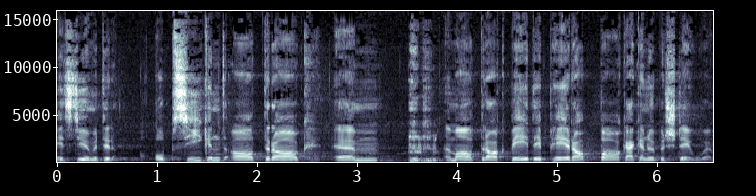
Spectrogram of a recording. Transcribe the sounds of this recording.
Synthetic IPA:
jɛt͡styːmədəɾɔpsiːɡəndɑːtɾɑːɡ̥ɛm | əmɑːt̪ɾɑːɡ̥b̥eːdeːpʰeːɾɑpːɑːɡ̥æɡənʏbəɾʃtɛwə̰

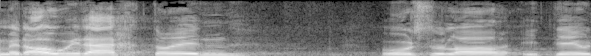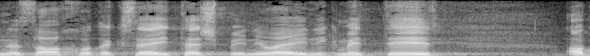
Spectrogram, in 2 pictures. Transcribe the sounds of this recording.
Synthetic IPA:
məɾɑwːiɾæχt̪̚oɪn | ʊɾsulɑitɪlnəsɑχʋɔd̪ɛksɛɪt̪hɛʃb̥ɪnioɛɪnɪɡmɪt̪̚dɪːɾ | ʔɑb

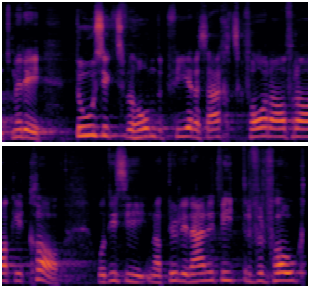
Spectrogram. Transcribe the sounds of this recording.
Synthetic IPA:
ntmɪɾhɛtuːsik̚t͡svøːhʊnd̪əɾtfiːəɾəsæχt͡skfɔːɾɑːfɾɑːɡikʰɑː | od̥iːsinɑt̪yːɾlɪnaːnɪdʋit̪əɾfəɾfɔlk

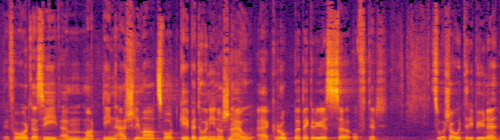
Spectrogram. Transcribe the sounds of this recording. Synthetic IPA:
b̥efoːɾdɑsiəmːɑrtinæʃlimɑːt͡sʋɔt̚kɪːbətuəninɔʃnæləɡ̥rʊpəbeɡɾyəsəʔʊfd̥əɾ | t͡suəʃawətribyːnə

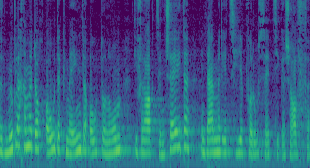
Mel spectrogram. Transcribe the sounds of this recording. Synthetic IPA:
ɛrmøɡləχəmɪɾd̥ɔχoʊdəkmɛɪndəʔoʊtonoːmd̥ifɾɑːkt͡sɛntʃɛɪdə | ɪndæmːɪɾjɛt͡shiəpfɔɾuːsːɛt͡siɡ̥əʃɑfə

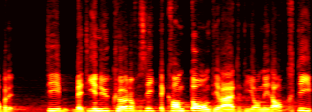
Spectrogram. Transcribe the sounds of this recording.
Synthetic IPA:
ɑbəɾ | d̪̥iːʋɛd̥iːənyːt̚kʰhøːɾəʊfdəs̬it̪ːəkʰχɑnt̪oːnd̥̪iəʋæːɾdəd̥iːjonɪdɑkχt̪iː

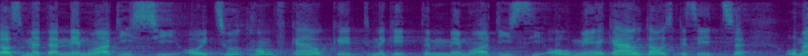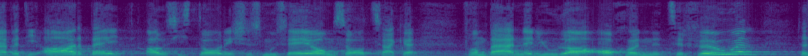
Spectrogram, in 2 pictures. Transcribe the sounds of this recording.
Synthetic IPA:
d̥ɑsmədæmːɛmuɑdisioit͡suəkʰχʊmftɡ̥ælt̚ɡ̥ɪtməɡɪt̚dəmːɛmuɑdisioʊmeːɡæltɑlsb̥ɛsɪt͡sə | ʊmæbədiʔɑːɾbɛɪtʰɑlshistoːɾiʃəsmuseːʊmsoːt͡sæɡ̥ə | fɔmbæːɾnəɾjuɾɑʔoχœnːət͡sɛɾfʏləd̥ɑ

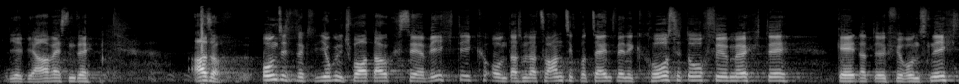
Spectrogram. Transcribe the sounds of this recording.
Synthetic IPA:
jeːbiaːvɛɪsn̩də | ʔa̰lzoʊnsɪstdjuːɡən̩ʃpɔɐtaʊxseːɐvɪçtɪɡʊnt̚d̥asmandaːt͡sv̥ant͡sɪk̚pʁ̥ot͡sɛntv̥eːnɪɡ̥əkʰʁoɐsədʊɐçfyːʁənmœçtə | ɡ̥ɛːtnatʰyːɐlɪçfyːɐʁʊnsnɪçt

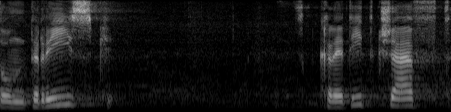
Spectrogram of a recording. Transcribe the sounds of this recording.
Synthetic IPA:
ʊndɾiːsk | skʰɾedit̪kʃæft

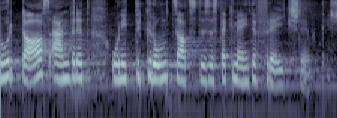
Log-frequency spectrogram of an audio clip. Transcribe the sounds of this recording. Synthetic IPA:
ʊɾd̥ɑːsændəɾətʊnɪt̚d̥əɾɡ̥ɾʊntsɑt͡sd̥ɑsəsd̥ɛkmɛɪndəfɾɛɪkʃtɛ̰ltɪʃ

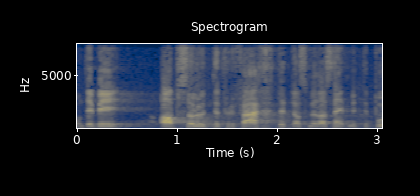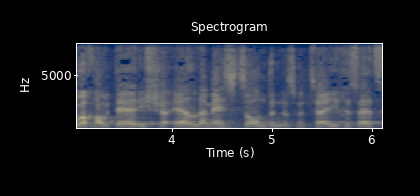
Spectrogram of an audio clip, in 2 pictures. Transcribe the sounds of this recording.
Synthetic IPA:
ʊnd̪ɪbɪ | ʔɑpsolutːəfəɾfæχt̪əd̥ɑsmədɑsnɪtmɪt̚d̥əb̥uəχɑwtɛːɾiʃəʔɛlːəmɪstsɔnd̪ən̩dɑsmət͡sɛɪχəsɛt͡st

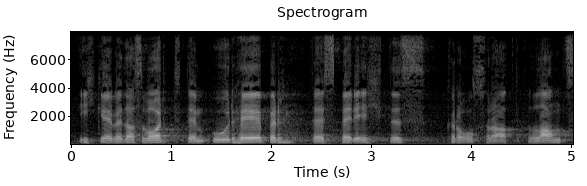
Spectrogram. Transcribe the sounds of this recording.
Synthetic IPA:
ɪçɡ̥eːbədasvɔɾtd̥eːmuːɾɦeːbəɾd̥ɛsb̥əʁɪçtəs | ɡ̥ʁoːsʁaːtlan

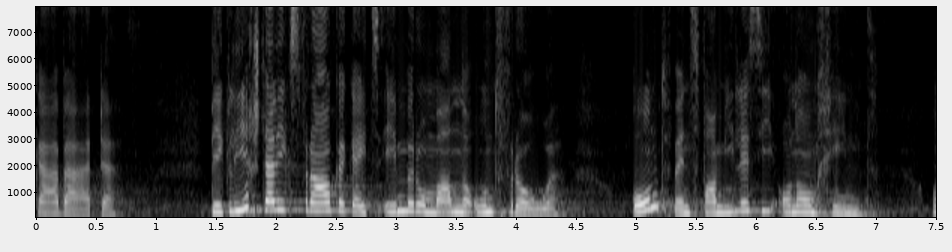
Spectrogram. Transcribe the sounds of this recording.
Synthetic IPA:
ɡæːvæːrd̥ə | b̥ɪɡliːχʃtɛliksfɾɑːɡ̥əɡ̥ɛɪtsɪmːəɾʊmːɑnːəʔʊntfɾɔwə | ʊnd̥ʋɛnsfɑmiliəsiʔonɔʊmχɪnd̥

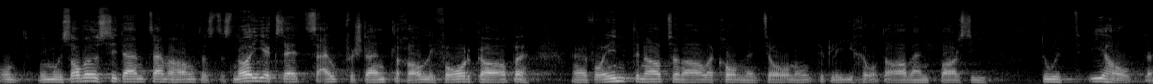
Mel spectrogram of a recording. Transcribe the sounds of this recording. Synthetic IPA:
ʔʊndməmuəsoʋʏsːəidɛmt͡sæməhɑŋd̥ɑsd̥ɑsnœʏəksɛt͡sːɛ̰lp̚tfəɾʃtæntləχɑlːifoːrɡ̥ɑːb̥ə | fɔɪntəɾnɑt͡sjonɑːləkʰɔnvɛnt͡sjo̰ːnʊnt̚d̥əɡ̥liːχəo̰d̥̪əɑ̰ːʋɛndb̥ɑːɾsi | tuətiːɦɑltə

